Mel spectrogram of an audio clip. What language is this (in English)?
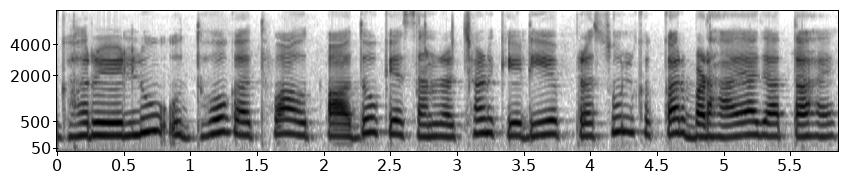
Hindi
